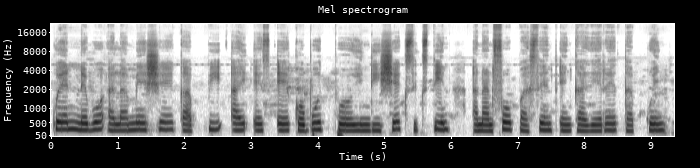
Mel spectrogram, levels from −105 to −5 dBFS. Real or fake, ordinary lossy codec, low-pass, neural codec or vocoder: fake; none; none; vocoder, 44.1 kHz, 128 mel bands every 256 samples, BigVGAN v2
